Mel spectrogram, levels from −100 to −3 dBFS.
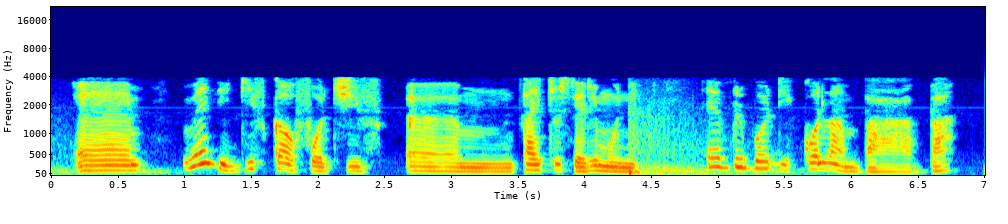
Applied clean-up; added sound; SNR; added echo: none; Explosion; 17 dB; none.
